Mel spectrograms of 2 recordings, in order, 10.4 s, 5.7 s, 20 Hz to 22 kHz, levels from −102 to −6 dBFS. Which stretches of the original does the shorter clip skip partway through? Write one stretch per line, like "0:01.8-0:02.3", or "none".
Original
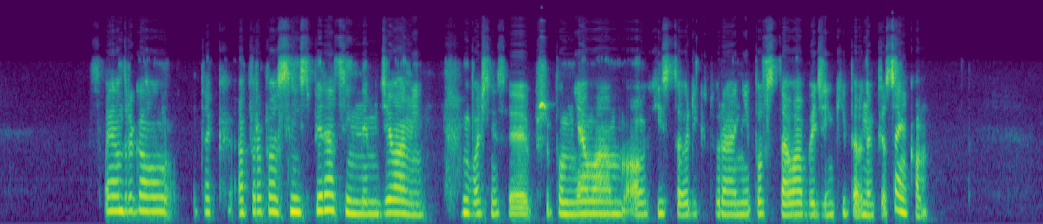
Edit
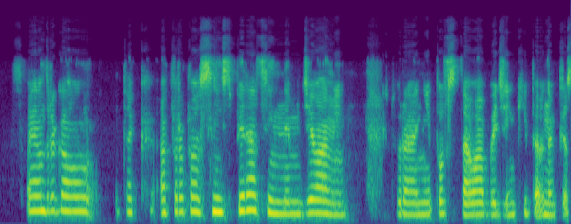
0:04.6-0:07.0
